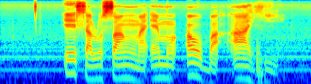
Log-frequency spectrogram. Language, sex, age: Southern Sotho, male, 35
